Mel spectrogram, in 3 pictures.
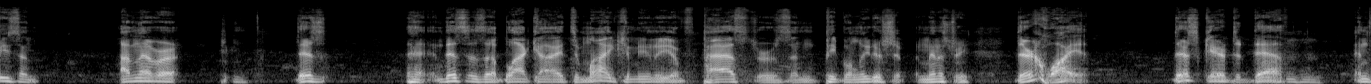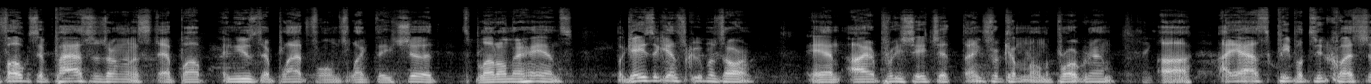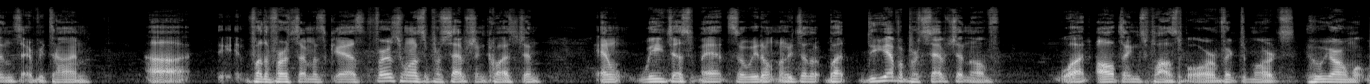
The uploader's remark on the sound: Live at AmFest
